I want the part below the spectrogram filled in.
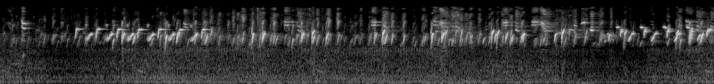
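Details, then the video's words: Goldfinch in its natural environment with an energetic, high chattering song of rapid twitters and slurred chirps, rising and falling in loudness throughout. "soothing nature sounds of the Goldfinch will make your bird sing"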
